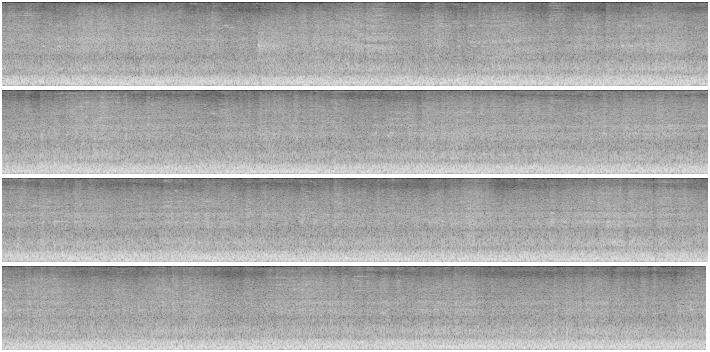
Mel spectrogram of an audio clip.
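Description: Intermodal freight train's flatcars rolling past, their steel wheels running steadily and loudly on the rails with a constant clatter.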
